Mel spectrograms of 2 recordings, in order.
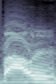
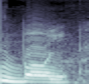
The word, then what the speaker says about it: bowl: A lot of people call it bowl, which is not correct pronunciation. Correct pronunciation is bowl. Bowl. It is ball and it is bowl. Ball, bowl.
